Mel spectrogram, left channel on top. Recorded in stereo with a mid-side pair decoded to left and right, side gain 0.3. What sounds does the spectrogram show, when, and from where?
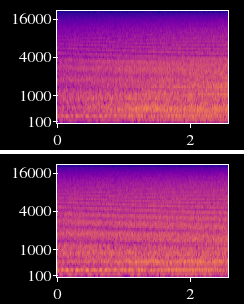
0.0 s a drone: 55° right; by 2.6 s 30° right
